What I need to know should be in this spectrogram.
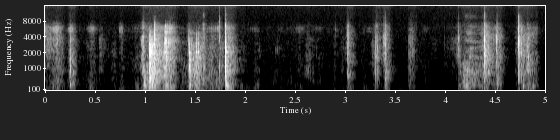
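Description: Playing cards rustle and flick in a hand close by.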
